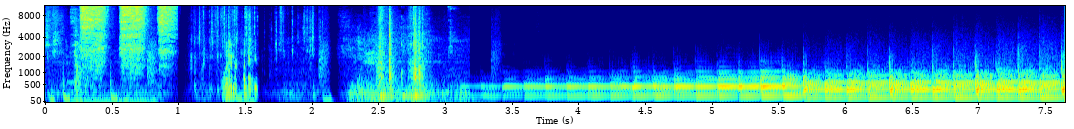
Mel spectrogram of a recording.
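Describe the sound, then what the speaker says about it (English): Several sharp bursts of aerosol mold release spray hiss in quick succession onto a silicone fish-bait mold, then give way to a rising mechanical whir that builds steadily. "I'm gonna go ahead and spray it with mold release"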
